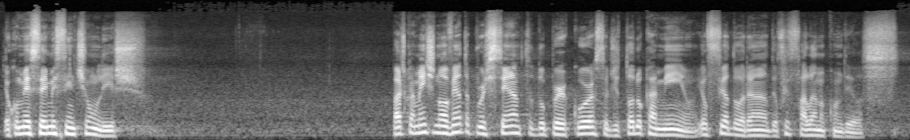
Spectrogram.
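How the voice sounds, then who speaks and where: Um homem brasileiro contando um testemunho em tom de pregação, animado, alternando gritos e murmúrios e chamando os ouvintes de gente e queridos. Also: male voice, medium pitch, moderate pace, pauses often, in a large hall. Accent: Brazilian Portuguese. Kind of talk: sermon-style personal testimony.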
